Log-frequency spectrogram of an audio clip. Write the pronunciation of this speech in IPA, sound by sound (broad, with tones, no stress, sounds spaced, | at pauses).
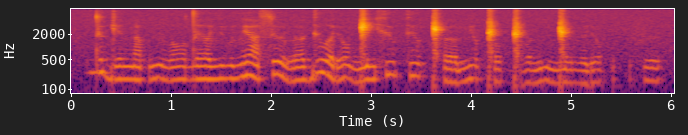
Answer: d ʏ˥˩ ɡʲ ɛ˨ ŋ a˨ p ʉ˥˩ l ɔ˨ d ɛ˨ ɐ̯ lʲ u˨ lʲ a˥˩ s ʏ˥˩ l œ˨ ɡʲ o˥˩ ɐ̯ ɾʲ ɔ˥˩ ŋ͡ǁ i˨ xʲ u˥˩ kʲ ɤ˥˩ ǁʰ œ˨ ɐ̯ mʲ ɔ˥˩ ǁ o˨ ɡ͡ǁ o˨ ɐ̯ ŋ i˥˩ ŋ͡ǁ ʉ˨ l ʏ˨ ɾʲ ɔ˥˩ p | f ʏ˨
